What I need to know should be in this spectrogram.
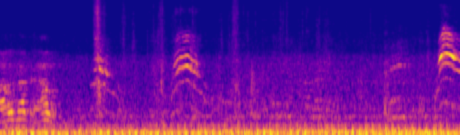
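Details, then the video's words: Kitten receiving food meows repeatedly in short arched cries spaced about a second apart, mixed with human voices and a low engine-like rumble. "Giving food for beautiful kitten"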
